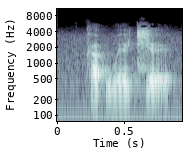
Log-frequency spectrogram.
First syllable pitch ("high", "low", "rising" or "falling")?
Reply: high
